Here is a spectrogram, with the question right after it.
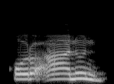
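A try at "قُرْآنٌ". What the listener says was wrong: Very well done माशाल्लाह, बहुत अच्छे, एक्सीलेंट।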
